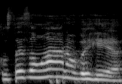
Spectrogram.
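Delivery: clumsy fake New York accent. Repeating the other speaker's line, in a bad New York accent. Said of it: "That was a terrible accent".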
